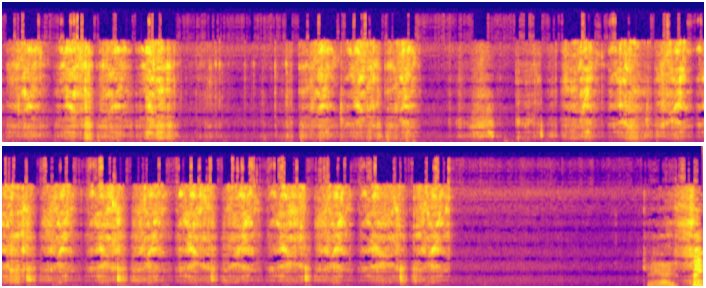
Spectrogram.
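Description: A Bestech Scimitar knife is sharpened freehand on a whetstone, giving rhythmic rasping strokes that repeat steadily back and forth with brief pauses, then stop near the end before a closing clunk.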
